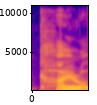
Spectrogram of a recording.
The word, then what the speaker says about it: chiral: as chiral compounds right you pronounce that chi roll or whatever that says in your uh in your textbook so chiral that's how you put that ch has a is a hard k sound so that's kind of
